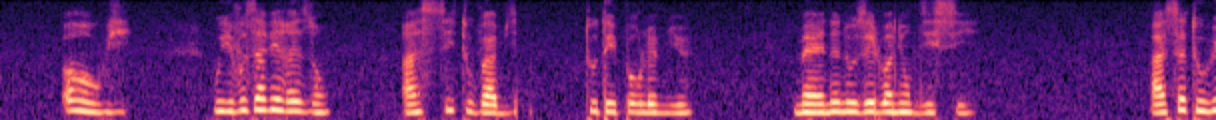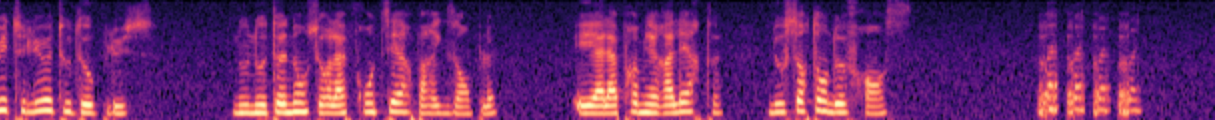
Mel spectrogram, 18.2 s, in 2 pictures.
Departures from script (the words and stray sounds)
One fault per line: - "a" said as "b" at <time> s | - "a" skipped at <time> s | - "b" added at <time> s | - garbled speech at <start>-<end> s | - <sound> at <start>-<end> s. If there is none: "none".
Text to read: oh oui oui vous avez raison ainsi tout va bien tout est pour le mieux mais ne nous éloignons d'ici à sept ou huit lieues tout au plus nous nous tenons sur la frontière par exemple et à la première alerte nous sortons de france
- dropout at 3.9-4.0 s
- laugh at 16.9-17.7 s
